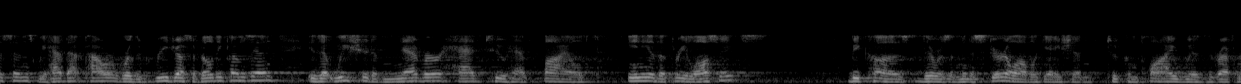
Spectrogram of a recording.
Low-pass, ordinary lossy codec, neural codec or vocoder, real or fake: 7.2 kHz; AAC, 16 kbps; none; real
